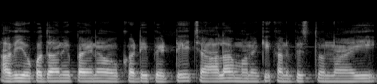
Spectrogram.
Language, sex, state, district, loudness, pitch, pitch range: Telugu, male, Telangana, Komaram Bheem, -19 LUFS, 140 Hz, 140-145 Hz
